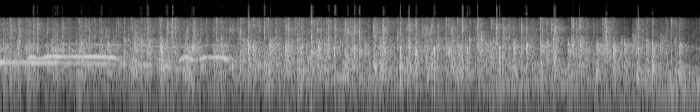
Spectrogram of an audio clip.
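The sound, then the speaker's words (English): Audience applause welcomes two guests at a live event, a loud, dense and steady clapping that fills all seven seconds without a break. “So, without further ado, can we please give a big welcome to David Wickes and Sue Davis?”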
